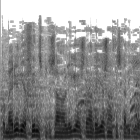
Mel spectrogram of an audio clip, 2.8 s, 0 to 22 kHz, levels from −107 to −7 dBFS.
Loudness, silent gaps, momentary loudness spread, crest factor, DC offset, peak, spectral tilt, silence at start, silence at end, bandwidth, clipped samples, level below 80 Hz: -18 LUFS; none; 6 LU; 12 dB; under 0.1%; -6 dBFS; -6.5 dB/octave; 0 s; 0 s; 12.5 kHz; under 0.1%; -44 dBFS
